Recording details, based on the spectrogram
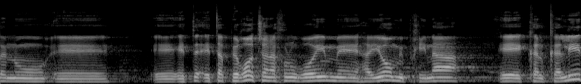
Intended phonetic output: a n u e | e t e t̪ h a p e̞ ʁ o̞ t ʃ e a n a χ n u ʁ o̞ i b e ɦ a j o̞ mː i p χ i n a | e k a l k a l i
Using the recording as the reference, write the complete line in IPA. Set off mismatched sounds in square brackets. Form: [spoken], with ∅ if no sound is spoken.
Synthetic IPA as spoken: a n u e | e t e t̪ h a p e̞ ʁ o̞ t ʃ e a n a χ n u ʁ o̞ i [m] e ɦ a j o̞ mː i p χ i n a | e k a l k a l i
